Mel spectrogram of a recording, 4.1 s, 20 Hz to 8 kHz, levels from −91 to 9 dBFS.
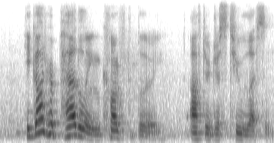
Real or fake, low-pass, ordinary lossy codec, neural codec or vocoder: real; 7.2 kHz; Opus, 32 kbps; none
